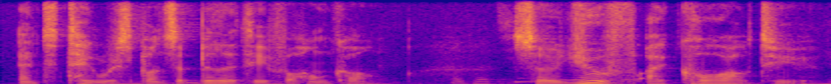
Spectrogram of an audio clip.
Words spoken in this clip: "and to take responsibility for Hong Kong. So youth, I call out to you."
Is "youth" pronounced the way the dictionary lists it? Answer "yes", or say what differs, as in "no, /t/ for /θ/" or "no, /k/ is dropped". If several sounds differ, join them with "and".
no, /f/ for /θ/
